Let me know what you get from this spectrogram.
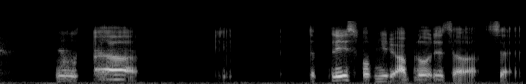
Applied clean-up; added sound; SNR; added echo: neural diffusion model UNIVERSE++.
